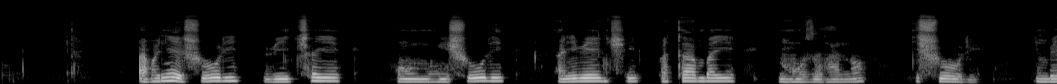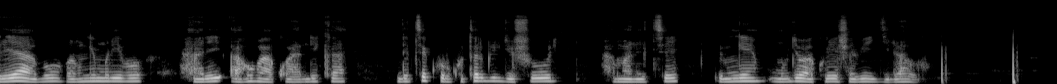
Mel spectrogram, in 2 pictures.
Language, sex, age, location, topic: Kinyarwanda, male, 18-24, Nyagatare, education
